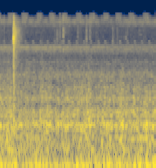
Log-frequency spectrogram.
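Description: Quiet background: a steady low hum and faint hiss, broken once by a short, sharp click a moment in.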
